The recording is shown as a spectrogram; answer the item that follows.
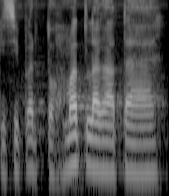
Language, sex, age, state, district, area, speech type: Urdu, male, 18-30, Bihar, Gaya, urban, spontaneous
